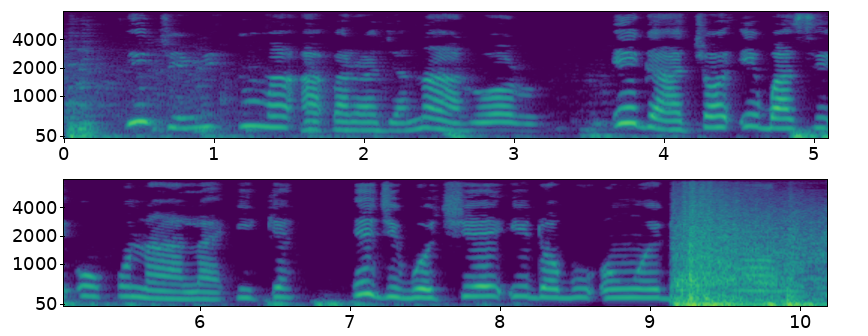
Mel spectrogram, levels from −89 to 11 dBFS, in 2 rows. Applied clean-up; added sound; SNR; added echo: classical method log-MMSE.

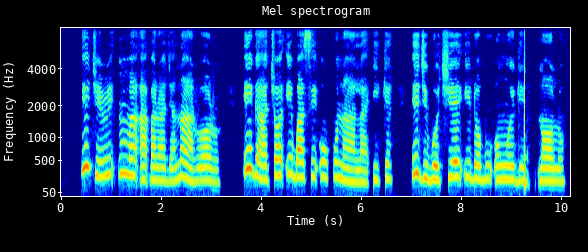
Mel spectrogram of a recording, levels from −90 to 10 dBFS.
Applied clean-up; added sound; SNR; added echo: none; none; none; none.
